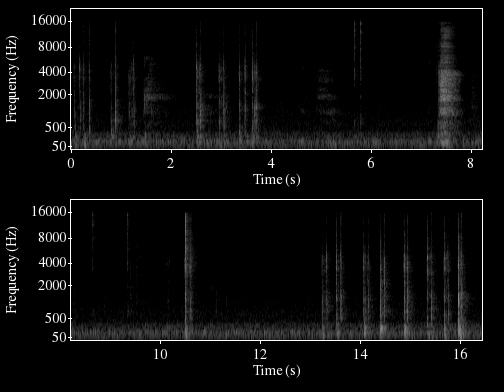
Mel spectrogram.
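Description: Faint typing on a computer keyboard in short bursts of keystrokes, a password being entered, with a single sharp click partway through. One short, louder burst of noise comes about halfway through.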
